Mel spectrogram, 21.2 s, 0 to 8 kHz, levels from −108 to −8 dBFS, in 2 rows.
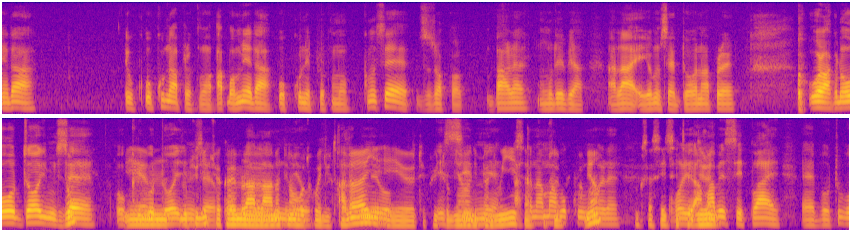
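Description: No technical faults are audible in this speech; it has the normal sound of call microphone processing, with the lowest bass trimmed and nothing above 8 kHz.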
